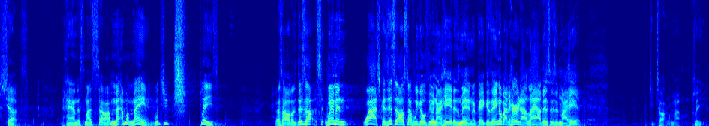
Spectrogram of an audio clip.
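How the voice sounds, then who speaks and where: A man preaching a sermon, telling a comic story with shouted cries and playful asides to the congregation. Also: a little high, big pitch swings, normal speed. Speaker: pastor. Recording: long reverb of a large hall.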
